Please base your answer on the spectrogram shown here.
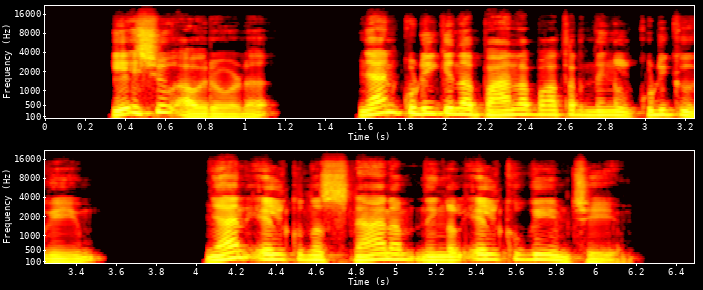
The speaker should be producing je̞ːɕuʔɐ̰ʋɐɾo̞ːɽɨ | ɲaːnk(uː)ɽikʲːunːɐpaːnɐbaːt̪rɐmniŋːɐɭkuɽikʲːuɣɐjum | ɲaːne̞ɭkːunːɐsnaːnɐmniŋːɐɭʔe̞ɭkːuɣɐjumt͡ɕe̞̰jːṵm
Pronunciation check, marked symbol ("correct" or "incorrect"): incorrect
